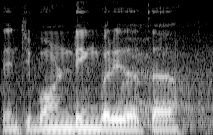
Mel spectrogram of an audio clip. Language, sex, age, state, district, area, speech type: Goan Konkani, male, 18-30, Goa, Pernem, rural, spontaneous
